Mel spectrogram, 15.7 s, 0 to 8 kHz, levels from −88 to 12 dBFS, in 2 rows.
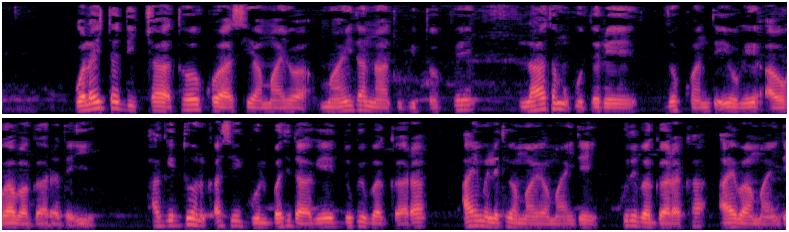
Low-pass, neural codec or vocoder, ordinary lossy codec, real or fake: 7.2 kHz; none; MP3, 32 kbps; real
